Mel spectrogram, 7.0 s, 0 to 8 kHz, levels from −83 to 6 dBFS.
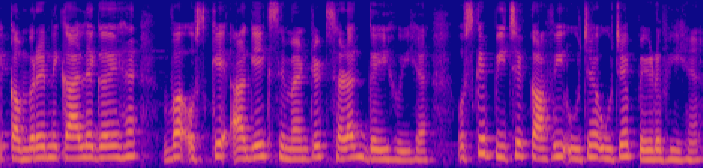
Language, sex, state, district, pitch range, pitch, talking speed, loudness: Hindi, female, Chhattisgarh, Bilaspur, 175-205 Hz, 190 Hz, 180 wpm, -26 LUFS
